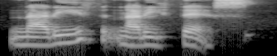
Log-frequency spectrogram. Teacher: make sure that that Z has a th sound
